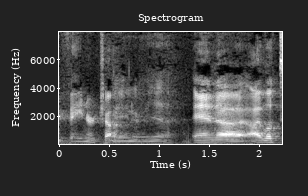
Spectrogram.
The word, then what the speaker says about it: Vaynerchuk: Gary B's name wrong he's called him Gary Vander Chuck its Gary Vaynerchuk owner yeah and I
